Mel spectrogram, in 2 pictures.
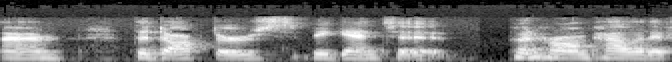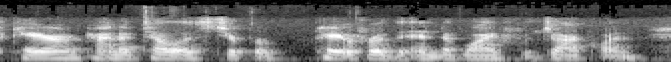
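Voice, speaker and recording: A woman talks at a moderate pace in a medium pitch with ordinary pitch variation. She has an ordinary speaking voice. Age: 30s. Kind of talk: interview.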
